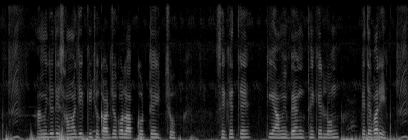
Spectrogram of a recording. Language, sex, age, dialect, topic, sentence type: Bengali, male, 36-40, Northern/Varendri, banking, question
